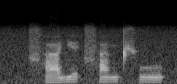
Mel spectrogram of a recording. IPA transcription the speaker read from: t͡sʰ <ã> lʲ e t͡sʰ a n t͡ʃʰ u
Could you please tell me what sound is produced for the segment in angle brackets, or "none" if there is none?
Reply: a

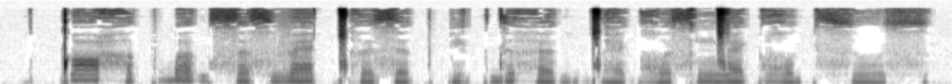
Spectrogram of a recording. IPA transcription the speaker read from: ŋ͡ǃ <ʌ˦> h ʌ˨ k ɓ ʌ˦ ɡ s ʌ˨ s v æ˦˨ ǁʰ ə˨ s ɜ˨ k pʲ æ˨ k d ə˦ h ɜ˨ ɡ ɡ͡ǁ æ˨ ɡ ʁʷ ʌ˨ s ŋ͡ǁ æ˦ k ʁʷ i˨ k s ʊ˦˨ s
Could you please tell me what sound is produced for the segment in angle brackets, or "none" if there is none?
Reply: ɑ˦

